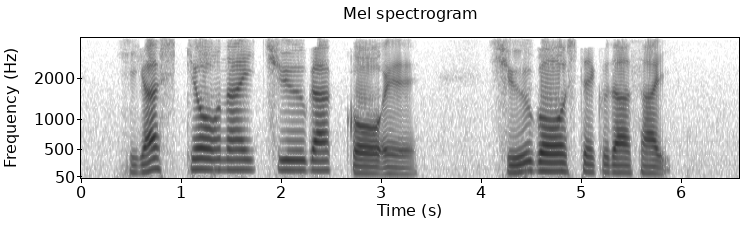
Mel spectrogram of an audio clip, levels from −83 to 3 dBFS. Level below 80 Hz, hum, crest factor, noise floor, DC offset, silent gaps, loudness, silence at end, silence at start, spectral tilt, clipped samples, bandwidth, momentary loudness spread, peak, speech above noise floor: -54 dBFS; none; 16 dB; -56 dBFS; under 0.1%; none; -20 LUFS; 0.7 s; 0.5 s; -10.5 dB/octave; under 0.1%; 4 kHz; 8 LU; -6 dBFS; 36 dB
